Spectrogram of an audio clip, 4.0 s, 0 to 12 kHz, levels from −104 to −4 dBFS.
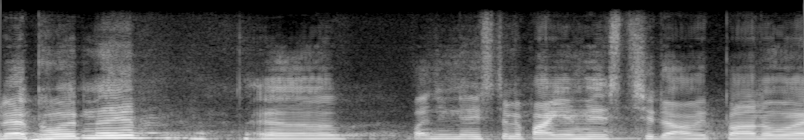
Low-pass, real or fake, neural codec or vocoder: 10.8 kHz; fake; codec, 24 kHz, 1 kbps, SNAC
